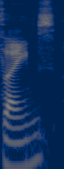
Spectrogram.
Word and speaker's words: Thames: It's pronounced Thames.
